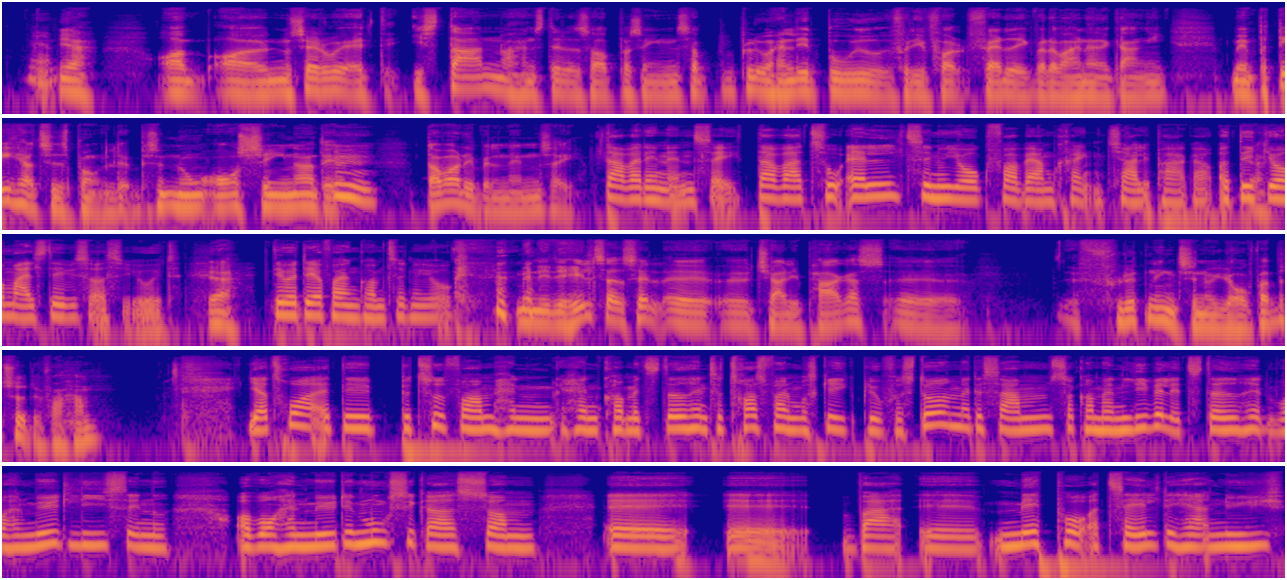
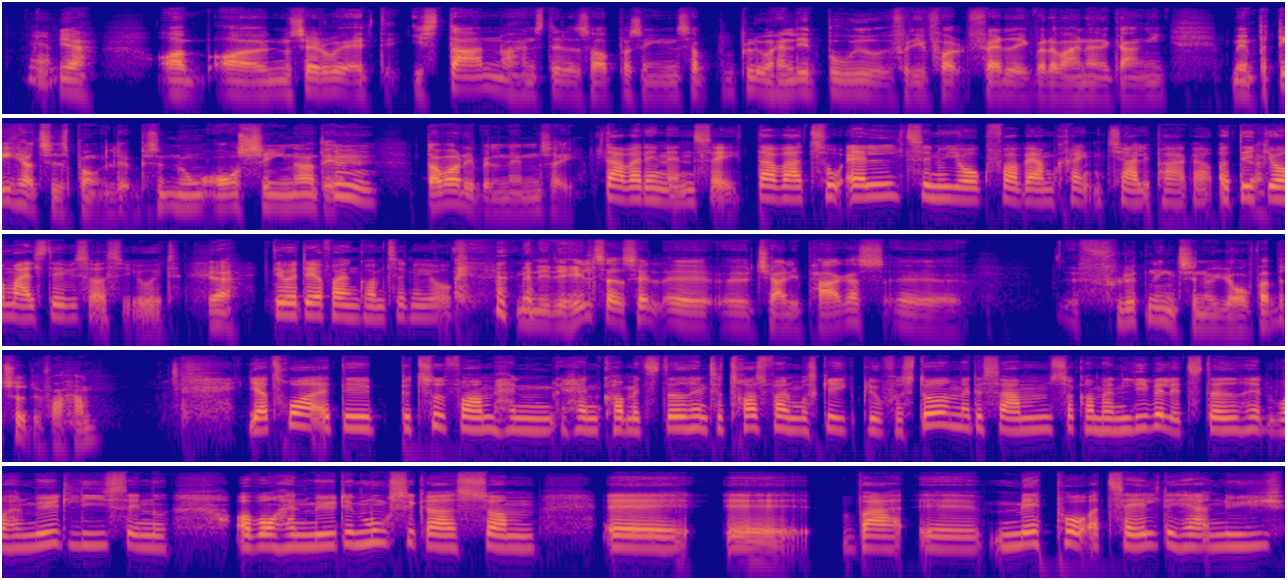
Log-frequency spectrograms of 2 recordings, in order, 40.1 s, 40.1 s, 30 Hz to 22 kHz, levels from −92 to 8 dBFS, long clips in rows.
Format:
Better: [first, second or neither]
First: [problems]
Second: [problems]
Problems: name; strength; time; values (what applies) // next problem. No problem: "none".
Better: first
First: none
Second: thin; very; fading below 650 Hz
